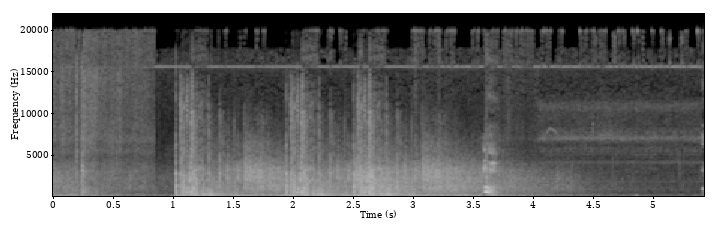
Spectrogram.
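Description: Gunfire in a historical dramatization of a colonial-era uprising: several sharp booming shots and bursts ring out over a rumbling backdrop, with voices shouting and talking in between.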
